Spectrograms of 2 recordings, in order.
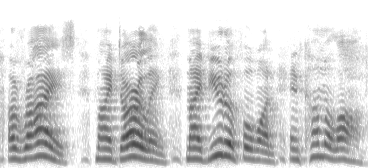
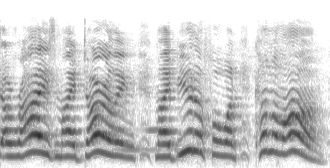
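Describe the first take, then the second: First: Said in the usual way. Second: Fervent loud call. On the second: Shown as a demonstration. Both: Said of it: "He says".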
